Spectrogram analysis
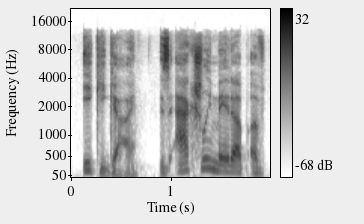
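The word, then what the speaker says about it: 生き甲斐: So, the word icky guy, you say it like icky guy, is actually made up of two different Japanese words.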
